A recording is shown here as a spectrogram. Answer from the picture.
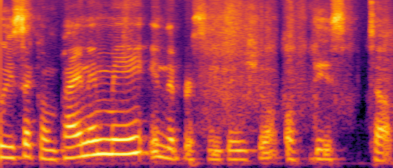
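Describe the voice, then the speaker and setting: Woman with a Venezuelan accent, dark, mellow tone and fairly quick pace. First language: Spanish. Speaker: researcher. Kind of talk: conference presentation. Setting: conference. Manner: halting.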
